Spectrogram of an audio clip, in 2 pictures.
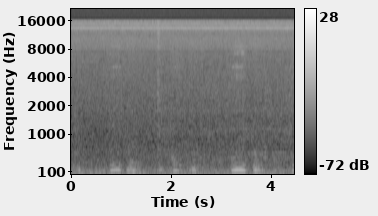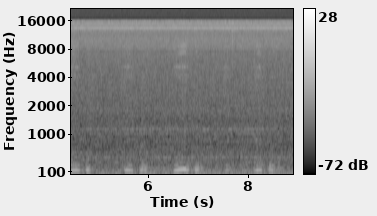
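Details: Indoor pen holding a litter of five two-week-old blenheim Cavalier King Charles Spaniel puppies: irregular low grunts and breathy snorts come every second or two, some louder than others, over a faint constant hum.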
